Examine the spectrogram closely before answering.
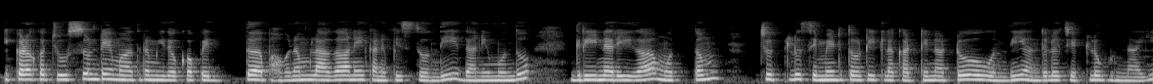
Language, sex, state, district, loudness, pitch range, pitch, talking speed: Telugu, female, Telangana, Karimnagar, -16 LUFS, 195-220 Hz, 205 Hz, 125 wpm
